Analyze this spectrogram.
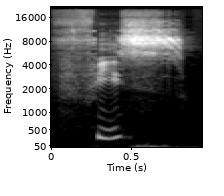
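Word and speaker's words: fils: farm is wife and fis is sun be careful there's an s normally the final s is silent in french but not for the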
